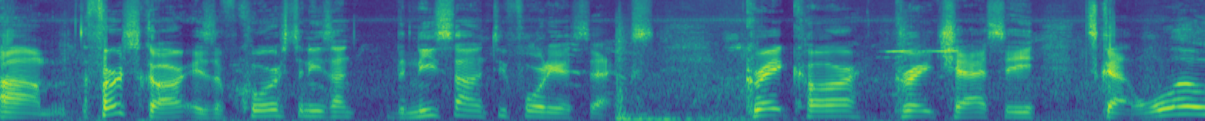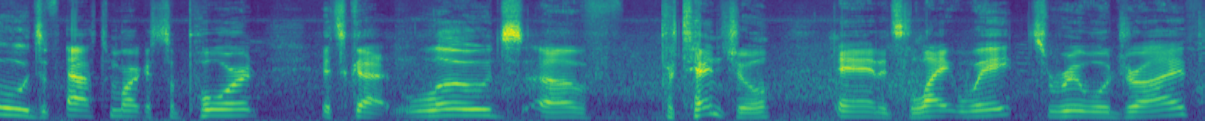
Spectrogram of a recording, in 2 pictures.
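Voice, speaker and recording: Noticeable background noise sits behind a man whose fairly high voice shows ordinary pitch variation. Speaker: car enthusiast vlogger. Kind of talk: casual video talk. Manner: fast; animated.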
